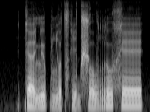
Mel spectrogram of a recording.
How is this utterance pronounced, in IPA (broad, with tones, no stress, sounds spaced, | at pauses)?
k ɛ˦˨ lʲ u˦˨ p ʎ ʊ˨ t͡sʼ i˨ d ʃ o˨ w r u˦ x e˦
